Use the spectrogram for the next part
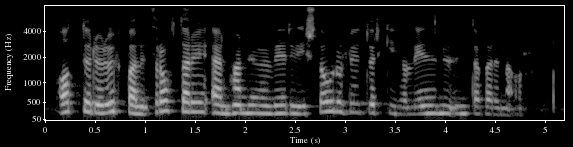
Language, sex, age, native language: Icelandic, female, 40-49, Icelandic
